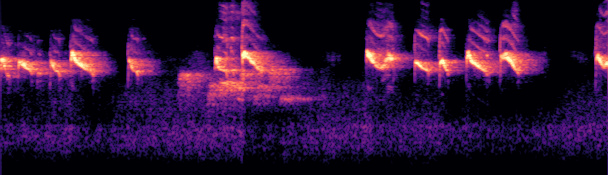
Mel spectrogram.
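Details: Captive bulbul singing; rapid bright chirping notes falling in pitch, in quick clusters with short pauses, over a soft low background murmur.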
